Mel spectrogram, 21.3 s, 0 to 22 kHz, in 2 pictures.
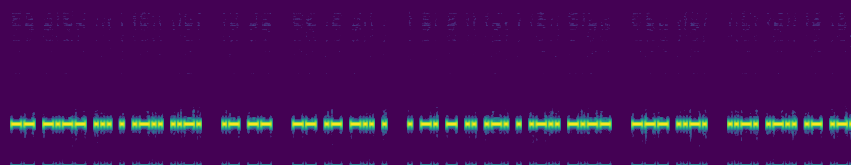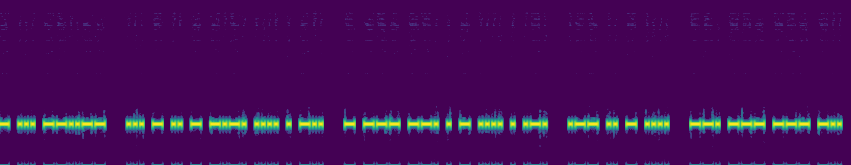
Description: Morse code, heard as a keyed tone, about 30 wpm, 1000 Hz. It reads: MYSELF AM MADE ENTIRELY OF FLAWS, STITCHED TOGETHER WITH GOOD
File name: qotdfiles / 30wpm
